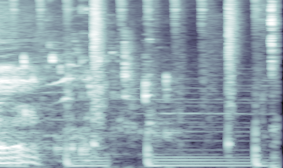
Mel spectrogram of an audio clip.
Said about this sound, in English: yo, let me take a swig of this water, yo.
